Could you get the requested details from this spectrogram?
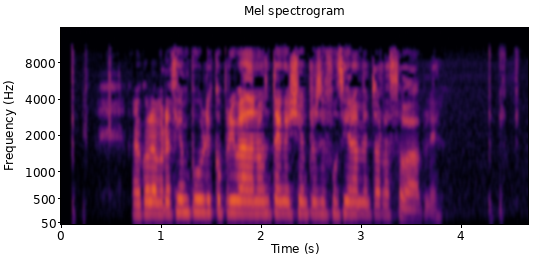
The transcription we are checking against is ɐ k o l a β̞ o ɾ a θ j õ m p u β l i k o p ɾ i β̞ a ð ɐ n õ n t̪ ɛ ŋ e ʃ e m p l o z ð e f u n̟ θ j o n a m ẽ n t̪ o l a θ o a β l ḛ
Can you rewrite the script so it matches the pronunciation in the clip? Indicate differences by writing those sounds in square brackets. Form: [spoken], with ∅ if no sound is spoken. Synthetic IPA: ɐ k o l a β̞ o ɾ a θ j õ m p u β l i k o p ɾ i β̞ a ð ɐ n õ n t̪ ɛ ŋ e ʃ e m p l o z ð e f u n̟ θ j o n a m ẽ n t̪ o [r] a θ o a β l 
